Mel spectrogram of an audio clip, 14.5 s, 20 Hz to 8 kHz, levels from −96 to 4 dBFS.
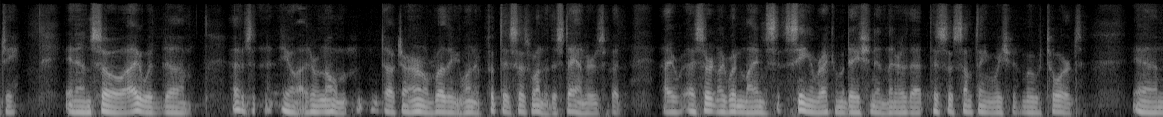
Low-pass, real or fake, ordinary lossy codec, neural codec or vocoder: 7.2 kHz; fake; AAC, 32 kbps; codec, 16 kHz, 0.8 kbps, ZipCodec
